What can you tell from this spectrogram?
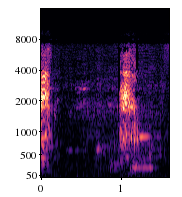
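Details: Extra-toed pet cat talking to a person, giving two brief, high, chirpy meows about a second apart, each a short bright burst, with quiet background hum between them.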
